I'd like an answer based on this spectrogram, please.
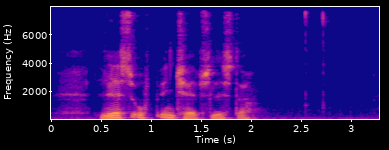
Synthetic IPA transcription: leːsʊpɪnt͡ʃʰɛːpslɪst̪ɐ

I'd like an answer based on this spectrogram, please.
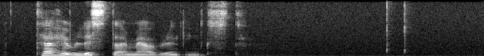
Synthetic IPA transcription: t̪ʰæːhœʋlɪst̪̚d̪æ̰ːɾmeːɑːʋəɾeːnʔʏ̰ŋst̪

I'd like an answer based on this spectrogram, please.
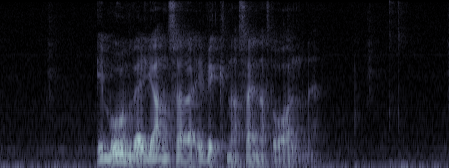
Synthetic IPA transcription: ɪmuːɳ̩ʋɛɾjəhɑnsɑɾɑʔiːʋɪknɑ̰sæɪnɑst̪o̰ːɑ̰ːlnə̰

